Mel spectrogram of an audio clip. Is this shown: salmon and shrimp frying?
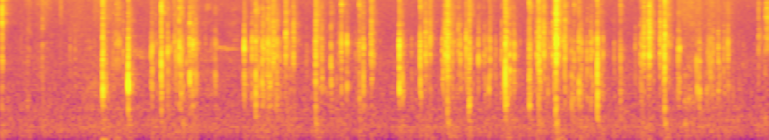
no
